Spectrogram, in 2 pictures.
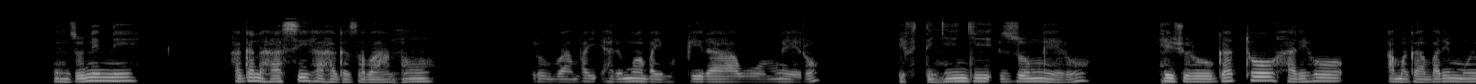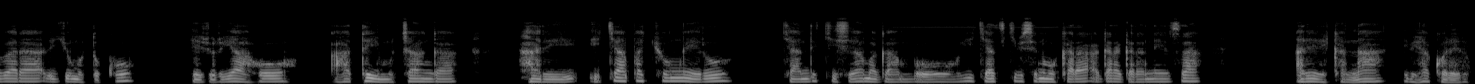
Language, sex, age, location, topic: Kinyarwanda, female, 18-24, Kigali, health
